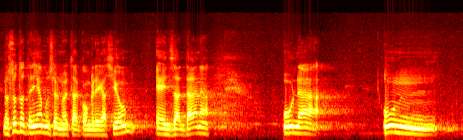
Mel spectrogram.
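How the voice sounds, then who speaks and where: A man's voice: mid-range voice, takes it slowly. Male pastor preaching in an echoing hall. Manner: storytelling, asks the congregation questions. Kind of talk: sermon. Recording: reverberant church hall.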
